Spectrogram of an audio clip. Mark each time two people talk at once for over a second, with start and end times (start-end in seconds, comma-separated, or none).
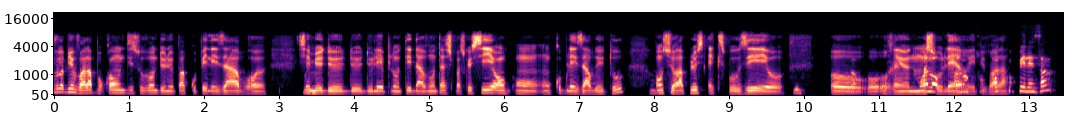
10.6-12.8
